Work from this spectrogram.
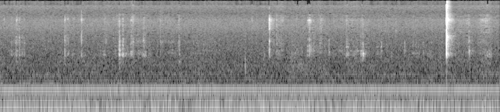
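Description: A DJI Mavic Mini propeller guard lock snaps into place with one sharp, close click standing out against a faint hum and scattered light handling taps.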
